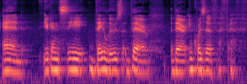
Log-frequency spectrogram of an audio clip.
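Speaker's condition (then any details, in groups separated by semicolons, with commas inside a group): Stuttering; person who stutters; rough stuttering moments at times, word and phrase repetitions, fillers; repeated words, prolonged sounds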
